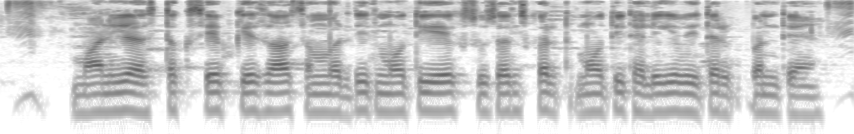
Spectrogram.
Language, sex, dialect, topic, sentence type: Hindi, male, Hindustani Malvi Khadi Boli, agriculture, statement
